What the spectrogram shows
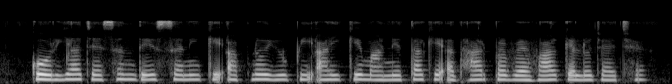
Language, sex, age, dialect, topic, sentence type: Maithili, female, 25-30, Angika, banking, statement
